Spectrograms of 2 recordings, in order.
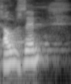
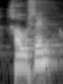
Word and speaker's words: Huijsen: El padre de Hausen, que yo lo he aprendido a decir hace poco porque lo dicen los medios de comunicación, Hausen, Huijsen, para los que no saben pronunciar en holandés, que es un futbolista,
